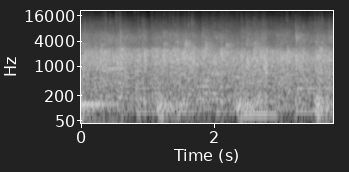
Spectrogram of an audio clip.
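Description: An audience at an annual African American conference applauds, with loud, sustained, dense clapping throughout.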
